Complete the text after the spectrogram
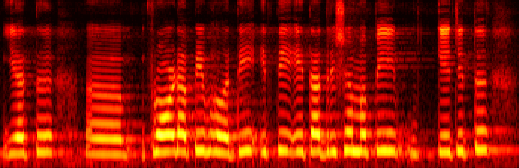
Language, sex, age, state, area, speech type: Sanskrit, female, 18-30, Rajasthan, urban, spontaneous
